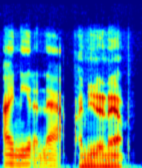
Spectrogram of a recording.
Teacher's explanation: The N sound at the end of need often links to the A, so it sounds like I need a nap. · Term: linking sounds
